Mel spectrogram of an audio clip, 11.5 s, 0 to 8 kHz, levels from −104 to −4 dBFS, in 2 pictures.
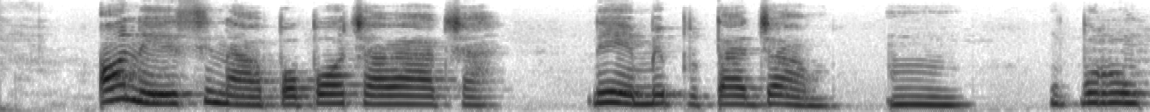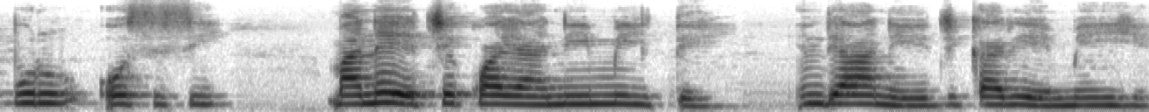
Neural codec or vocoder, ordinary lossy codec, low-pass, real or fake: none; none; none; real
